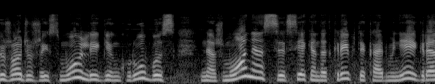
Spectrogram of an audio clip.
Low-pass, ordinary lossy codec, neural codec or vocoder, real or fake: 10.8 kHz; MP3, 96 kbps; none; real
